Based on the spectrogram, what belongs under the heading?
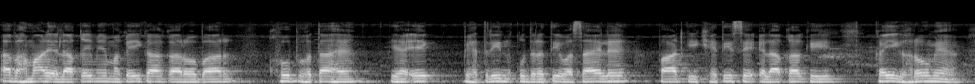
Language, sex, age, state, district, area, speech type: Urdu, male, 18-30, Bihar, Araria, rural, spontaneous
